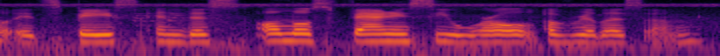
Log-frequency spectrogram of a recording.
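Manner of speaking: usual speaking voice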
